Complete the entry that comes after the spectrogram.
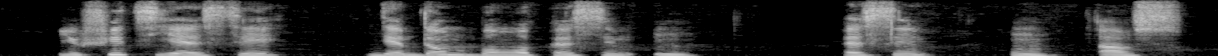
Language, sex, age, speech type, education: Nigerian Pidgin, female, 15-29, spontaneous, tertiary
